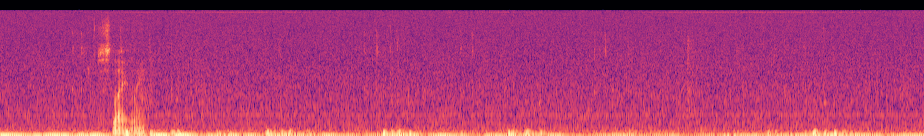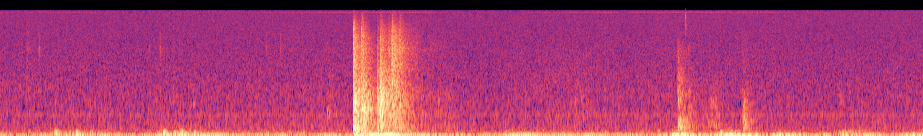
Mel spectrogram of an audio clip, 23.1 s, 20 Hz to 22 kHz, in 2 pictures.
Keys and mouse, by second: 1.0 click, 2.1 KP_7, 3.3 s, 3.7 y, 4.6 click, 4.7 g, 5.0 y, 5.8 click, 6.2 s, 6.6 y, 7.5 click, 8.3-9.2 middle drag, 9.6-10.0 shift+drag, 10.2 g, 10.5 y, 12.0 click, 12.2 s, 12.5 y, 13.5 click, 13.6 g, 13.8 y, 15.0 click, 15.4 middle click, 16.2 middle click, 17.9-18.7 middle drag, 19.8-20.1 middle drag, 20.6 s, 22.1 x.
